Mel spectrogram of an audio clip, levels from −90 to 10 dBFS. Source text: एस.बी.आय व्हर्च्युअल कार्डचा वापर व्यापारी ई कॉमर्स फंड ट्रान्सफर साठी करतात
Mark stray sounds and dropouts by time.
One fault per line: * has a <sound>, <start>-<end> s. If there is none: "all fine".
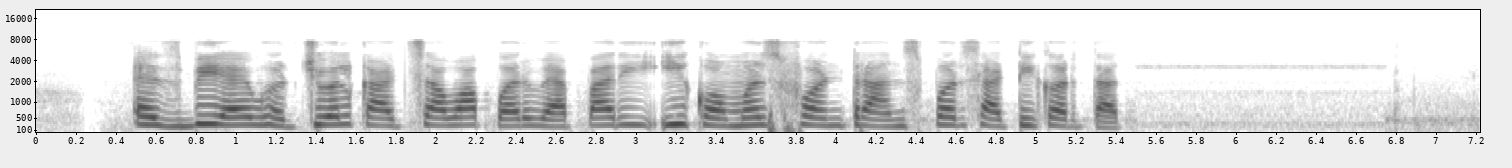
all fine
